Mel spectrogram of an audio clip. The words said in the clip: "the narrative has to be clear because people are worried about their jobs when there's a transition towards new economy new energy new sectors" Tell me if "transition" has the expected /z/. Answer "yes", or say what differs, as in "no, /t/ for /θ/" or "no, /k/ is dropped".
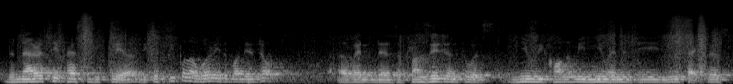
no, /s/ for /z/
